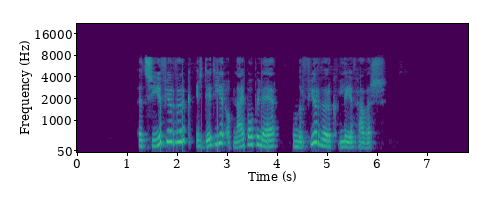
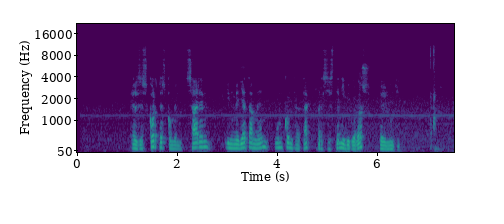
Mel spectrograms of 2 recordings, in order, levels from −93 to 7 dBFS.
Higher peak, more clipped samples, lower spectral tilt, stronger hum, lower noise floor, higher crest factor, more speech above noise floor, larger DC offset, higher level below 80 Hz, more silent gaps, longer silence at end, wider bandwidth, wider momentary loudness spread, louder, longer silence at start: first, -14 dBFS vs -20 dBFS; neither; second, -4.5 dB/octave vs -8.5 dB/octave; neither; first, under -90 dBFS vs -74 dBFS; about the same, 16 dB vs 18 dB; first, over 61 dB vs 36 dB; neither; about the same, -66 dBFS vs -68 dBFS; neither; first, 1.7 s vs 0.35 s; second, 8 kHz vs 10.5 kHz; second, 9 LU vs 14 LU; first, -30 LUFS vs -39 LUFS; first, 1.25 s vs 1.1 s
